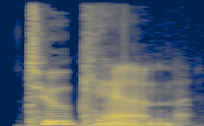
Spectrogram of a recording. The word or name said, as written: toucan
